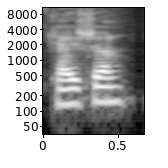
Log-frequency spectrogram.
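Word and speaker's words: castle: एस के बाद अगर टी हो तो टी साइलेंट रहता है। जैसे कैशल, विशल।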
